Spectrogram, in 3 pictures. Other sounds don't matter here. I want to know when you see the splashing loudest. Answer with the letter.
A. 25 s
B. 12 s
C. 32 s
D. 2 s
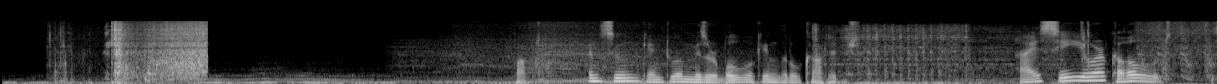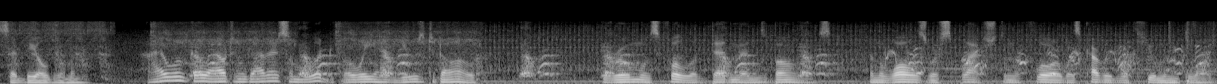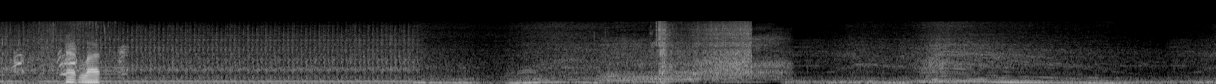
D.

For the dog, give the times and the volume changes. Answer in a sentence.
The dog can be heard from 14.0 to 25.6 s, at a steady volume.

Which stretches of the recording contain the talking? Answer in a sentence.
You can hear the talking from 5.2 to 8.6 s, from 10.2 to 17.0 s and from 18.2 to 25.4 s.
